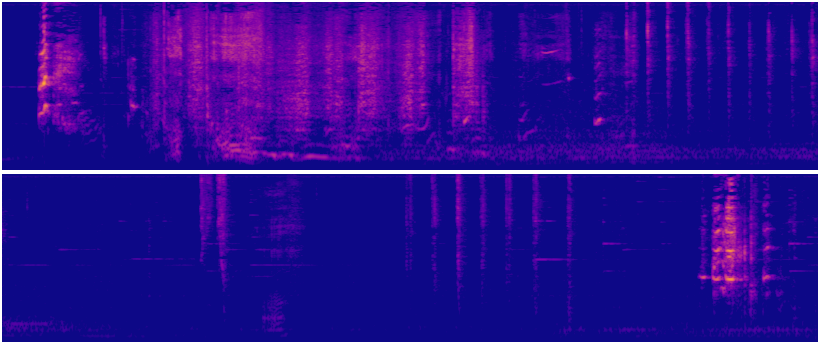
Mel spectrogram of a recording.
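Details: Coco-T, a puppy put outside after a toilet accident, crying: a harsh, noisy wail of about three seconds that slides downward into a lower, fading whine, with short sharp yelps near the start and end and quiet gaps between.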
